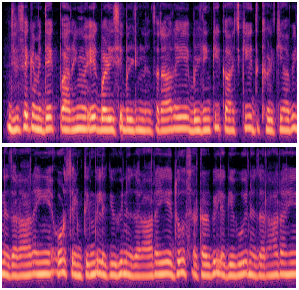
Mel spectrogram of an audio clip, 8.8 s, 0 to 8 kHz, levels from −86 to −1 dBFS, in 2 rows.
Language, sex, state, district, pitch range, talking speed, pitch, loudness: Hindi, female, Bihar, Katihar, 185-210 Hz, 290 wpm, 195 Hz, -17 LUFS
